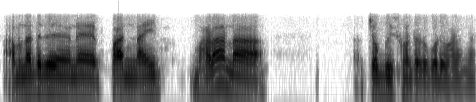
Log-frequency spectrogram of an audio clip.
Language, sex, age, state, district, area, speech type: Bengali, male, 45-60, West Bengal, Nadia, rural, conversation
